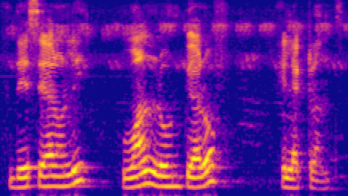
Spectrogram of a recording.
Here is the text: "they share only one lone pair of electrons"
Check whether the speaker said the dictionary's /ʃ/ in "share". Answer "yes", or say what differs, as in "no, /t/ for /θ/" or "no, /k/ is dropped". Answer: no, /s/ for /ʃ/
